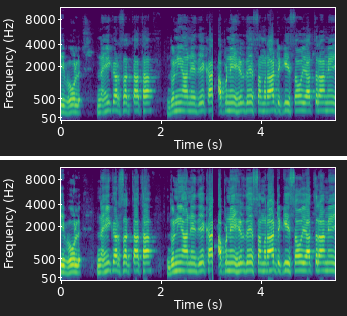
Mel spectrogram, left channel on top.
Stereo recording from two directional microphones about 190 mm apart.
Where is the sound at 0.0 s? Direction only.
45° right (ahead or behind).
